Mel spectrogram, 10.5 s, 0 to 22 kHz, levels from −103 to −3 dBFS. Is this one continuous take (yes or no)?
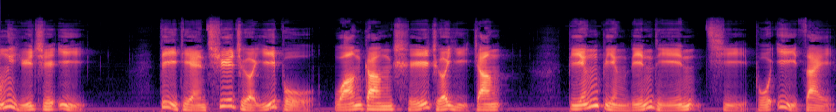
yes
